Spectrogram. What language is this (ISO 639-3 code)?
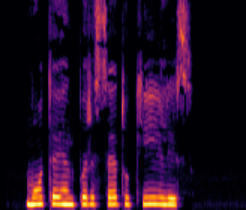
chm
